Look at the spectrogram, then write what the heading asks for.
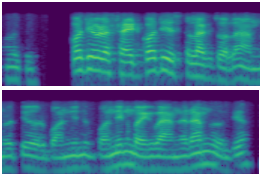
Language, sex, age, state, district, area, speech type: Nepali, male, 18-30, West Bengal, Kalimpong, rural, conversation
